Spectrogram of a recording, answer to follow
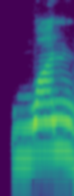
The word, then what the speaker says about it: one: One day. One day actually has that W on one. Okay, it's one day, one. Yeah, one. So it's like I won a prize is more of how it's pronounced.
